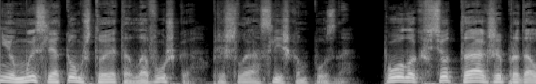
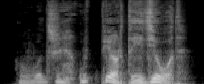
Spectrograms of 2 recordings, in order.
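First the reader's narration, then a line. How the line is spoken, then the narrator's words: Hissing mage. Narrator (Russian): прошипел маг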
